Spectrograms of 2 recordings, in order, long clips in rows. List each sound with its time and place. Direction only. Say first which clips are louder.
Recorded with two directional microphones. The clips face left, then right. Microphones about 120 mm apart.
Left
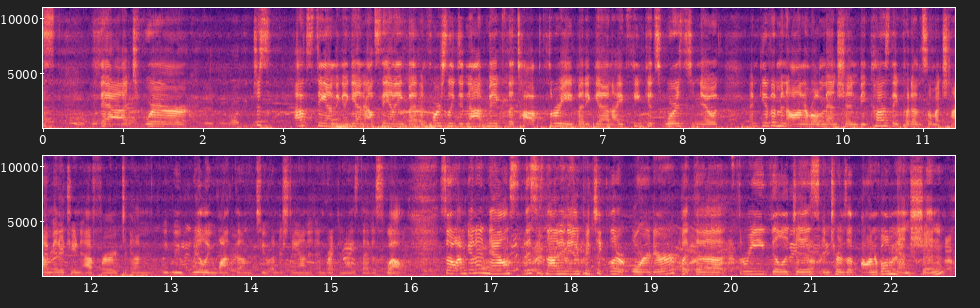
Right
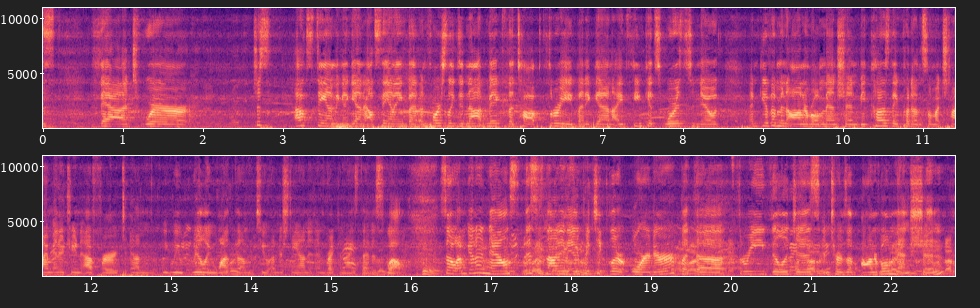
0.8 s a woman's voice: right 1 dB; 15° left (ahead or behind)
15.7 s a woman's voice: even; 15° left (ahead or behind)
